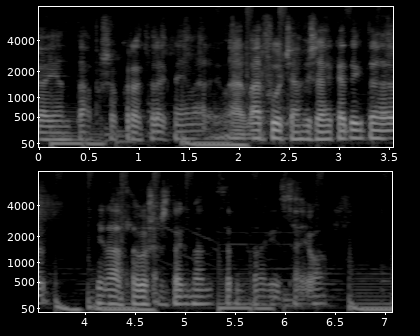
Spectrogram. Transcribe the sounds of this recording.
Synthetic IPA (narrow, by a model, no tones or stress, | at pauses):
ɒiɛnt̪aːpo̥ʃokkːɒɾɒk̚t̪ɛɾɛkneːlmaːrma̰ːrmʔa̰ːrfurt͡ʃaːɱviʃɛlkɛd̪iɡd̪ɛijɛnaːt̪lɒɡo̞ʃɛʃɛt̪ɛɡbɛnsɛɾint̪ɛmɛɡeːsɛnjo̰ːl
